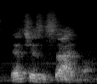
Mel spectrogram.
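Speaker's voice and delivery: ordinary talk, nothing marked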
